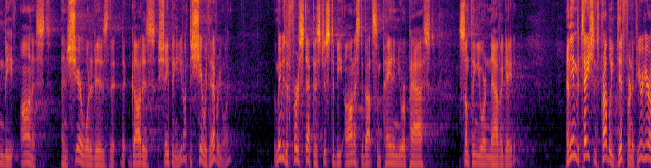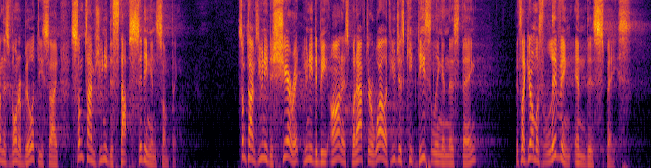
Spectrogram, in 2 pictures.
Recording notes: Recorded live at Brookwood Church on 4.23.2023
